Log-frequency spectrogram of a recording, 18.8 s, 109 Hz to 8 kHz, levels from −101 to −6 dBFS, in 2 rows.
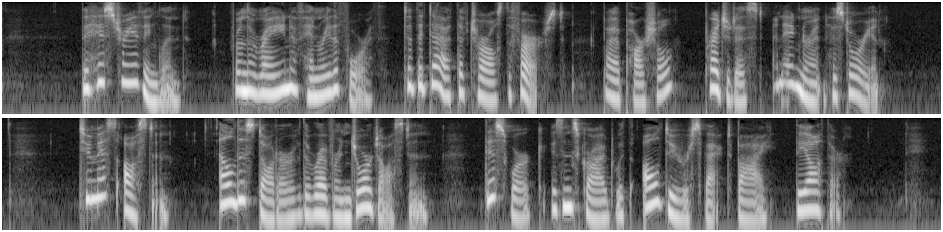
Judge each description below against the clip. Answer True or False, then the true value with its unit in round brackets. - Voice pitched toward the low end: False (230 Hz)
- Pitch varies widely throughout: True (7.4 semitones)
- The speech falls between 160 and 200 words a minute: False (145 wpm)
